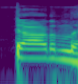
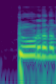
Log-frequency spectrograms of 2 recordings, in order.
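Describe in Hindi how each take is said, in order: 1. स्वर की ध्वनि her में er जैसी है। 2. स्वर की ध्वनि put में oo जैसी है। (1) "ये टर्न है" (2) "इसे टुर्न नहीं पढ़ देना कहीं"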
